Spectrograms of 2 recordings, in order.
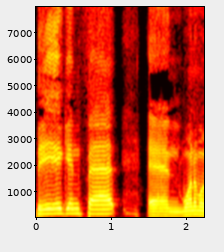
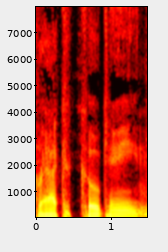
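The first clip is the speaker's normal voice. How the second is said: put-on whisper, lower; 6 semitones lower than usual. Retelling what a friend said into the ear: imitating a friend whispering. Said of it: "he whispers in my ear".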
